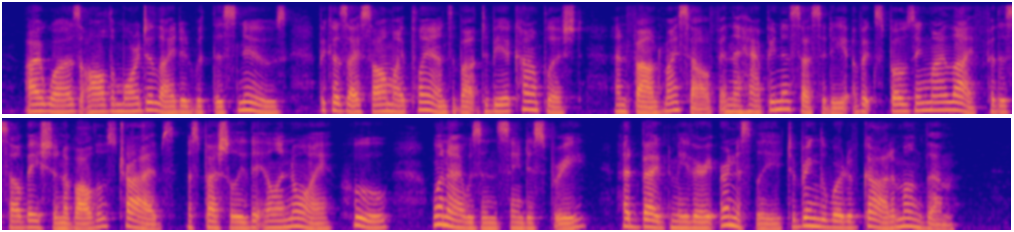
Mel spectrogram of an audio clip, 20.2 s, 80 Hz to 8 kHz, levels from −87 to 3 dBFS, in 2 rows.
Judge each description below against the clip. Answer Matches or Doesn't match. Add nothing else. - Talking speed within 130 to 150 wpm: Doesn't match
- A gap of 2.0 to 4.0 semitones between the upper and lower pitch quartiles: Matches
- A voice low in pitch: Doesn't match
